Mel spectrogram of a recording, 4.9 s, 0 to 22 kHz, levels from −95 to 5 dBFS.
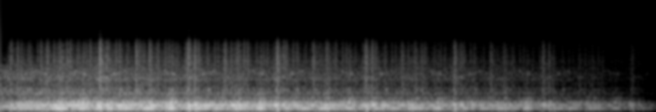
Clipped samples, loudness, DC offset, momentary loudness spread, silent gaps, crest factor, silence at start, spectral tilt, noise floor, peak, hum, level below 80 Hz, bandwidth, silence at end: under 0.1%; -22 LUFS; under 0.1%; 18 LU; none; 16 dB; 0 s; -12.5 dB/octave; -49 dBFS; -6 dBFS; none; -56 dBFS; 4.4 kHz; 0.15 s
